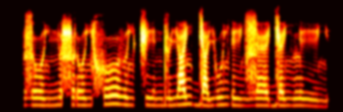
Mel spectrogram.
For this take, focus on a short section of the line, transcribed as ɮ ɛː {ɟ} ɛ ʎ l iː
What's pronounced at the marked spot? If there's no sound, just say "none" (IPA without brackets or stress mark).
ɟ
